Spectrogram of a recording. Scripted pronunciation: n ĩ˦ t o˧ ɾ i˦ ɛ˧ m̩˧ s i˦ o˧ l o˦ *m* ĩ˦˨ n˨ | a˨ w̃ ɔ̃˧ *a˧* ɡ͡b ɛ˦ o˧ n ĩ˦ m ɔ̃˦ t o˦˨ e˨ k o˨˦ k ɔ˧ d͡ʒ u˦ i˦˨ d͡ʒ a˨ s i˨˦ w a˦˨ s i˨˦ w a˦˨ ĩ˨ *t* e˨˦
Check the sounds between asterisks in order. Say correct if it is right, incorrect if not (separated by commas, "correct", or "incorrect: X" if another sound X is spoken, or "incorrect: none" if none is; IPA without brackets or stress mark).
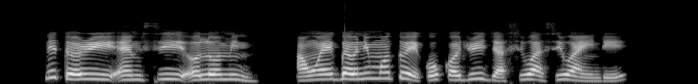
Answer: correct, incorrect: ɛ˧, incorrect: d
